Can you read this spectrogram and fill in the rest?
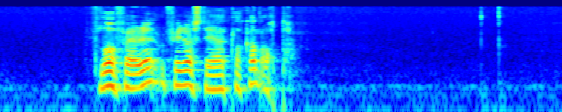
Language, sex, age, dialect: Faroese, male, 36-60, Norðuroyggjar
